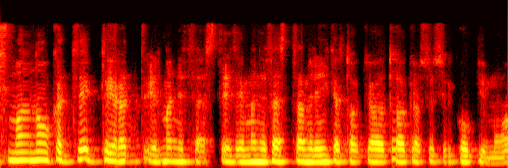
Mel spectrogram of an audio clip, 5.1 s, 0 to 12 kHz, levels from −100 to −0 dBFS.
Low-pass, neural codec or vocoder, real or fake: 7.2 kHz; none; real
